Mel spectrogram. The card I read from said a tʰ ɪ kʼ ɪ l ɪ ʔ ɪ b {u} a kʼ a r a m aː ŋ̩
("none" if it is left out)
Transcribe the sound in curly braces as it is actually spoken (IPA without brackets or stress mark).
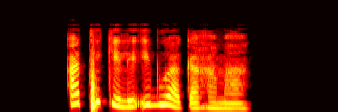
u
